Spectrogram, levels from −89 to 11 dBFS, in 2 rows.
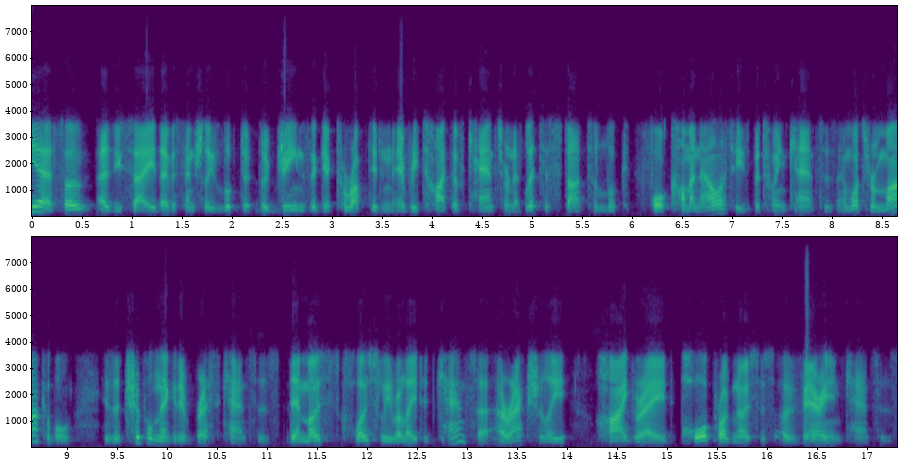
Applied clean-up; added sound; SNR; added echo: none; none; none; none.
